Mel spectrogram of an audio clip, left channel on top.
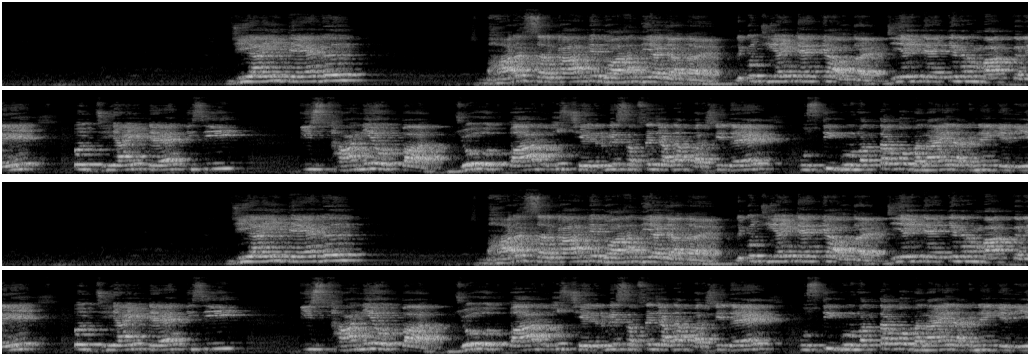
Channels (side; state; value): both; normal; correlation 0.94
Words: जीआई टैग भारत सरकार के द्वारा दिया जाता है। देखो जीआई टैग क्या होता है? जीआई टैग की अगर हम बात करें तो जीआई टैग किसी स्थानीय उत्पाद, जो उत्पाद उस क्षेत्र में सबसे ज्यादा प्रसिद्ध है, उसकी गुणवत्ता को बनाए रखने के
